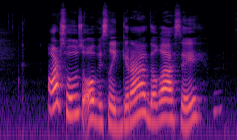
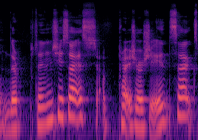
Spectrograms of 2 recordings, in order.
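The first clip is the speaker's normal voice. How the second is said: ordinary talk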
